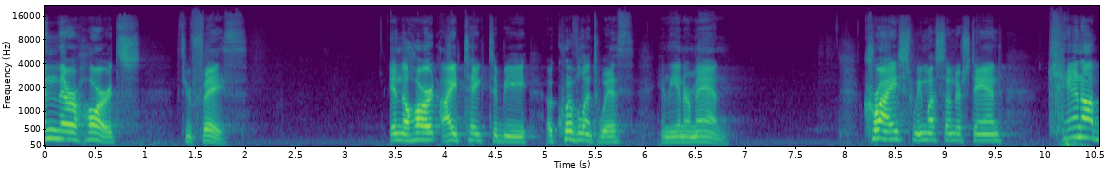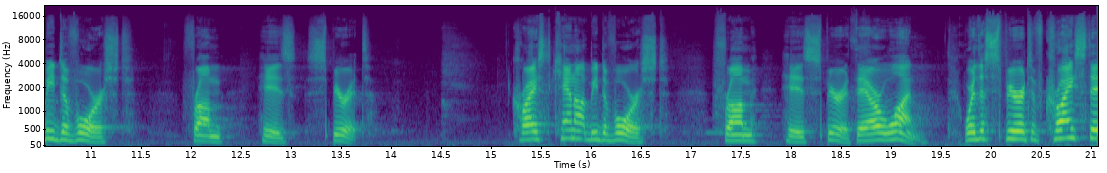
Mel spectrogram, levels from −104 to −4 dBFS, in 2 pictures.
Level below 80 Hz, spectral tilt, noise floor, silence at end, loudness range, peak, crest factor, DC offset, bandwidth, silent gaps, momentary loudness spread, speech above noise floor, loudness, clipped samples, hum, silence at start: -62 dBFS; -4 dB/octave; -74 dBFS; 0 s; 6 LU; -10 dBFS; 20 dB; under 0.1%; 17 kHz; none; 19 LU; 45 dB; -29 LUFS; under 0.1%; none; 0 s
